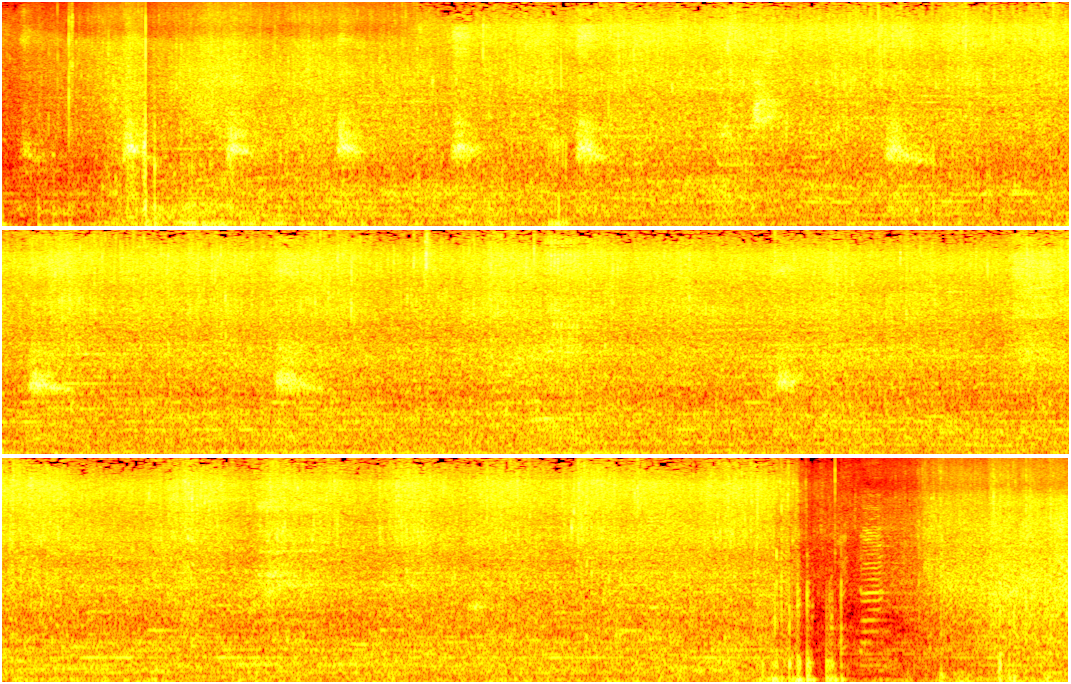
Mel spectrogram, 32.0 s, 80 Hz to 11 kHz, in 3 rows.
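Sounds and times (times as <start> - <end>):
distant voices: 0.0 - 28.9
echoing water movement: 0.0 - 32.0.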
